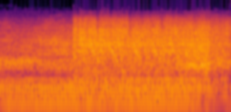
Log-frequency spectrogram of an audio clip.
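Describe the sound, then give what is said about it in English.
A small propeller aircraft swoops low over a convoy of vehicles. Its engine drone is loud and continuous throughout, thickening into a fuller roar partway through with no pause. “A small aircraft progresses across a clear blue sky. Suddenly, it swoops down over the convoy.”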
